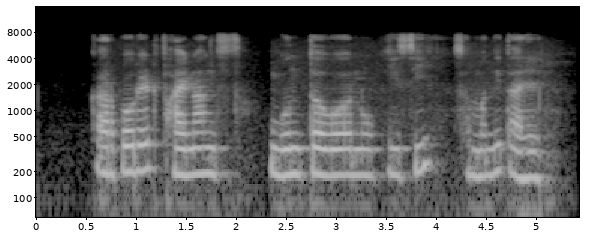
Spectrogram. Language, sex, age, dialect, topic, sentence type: Marathi, male, 31-35, Varhadi, banking, statement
